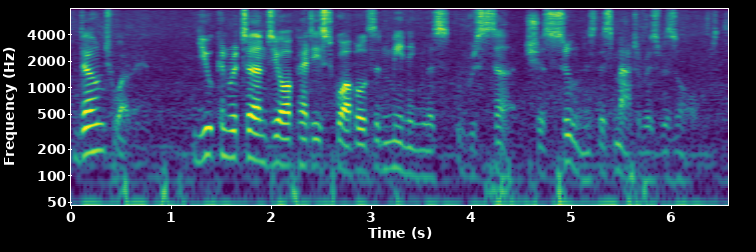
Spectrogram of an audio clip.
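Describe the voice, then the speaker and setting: An actor as a haughty elven official, clear background noise. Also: male voice, medium pitch, normal speed, lightly acted. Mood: condescending. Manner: condescending, formal, commanding. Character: haughty, condescending male high elf official, coldly insistent. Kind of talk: scripted fantasy game dialogue.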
